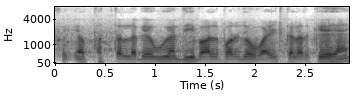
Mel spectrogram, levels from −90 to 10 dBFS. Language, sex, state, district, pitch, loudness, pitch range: Hindi, male, Uttar Pradesh, Ghazipur, 125 Hz, -15 LUFS, 120-130 Hz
